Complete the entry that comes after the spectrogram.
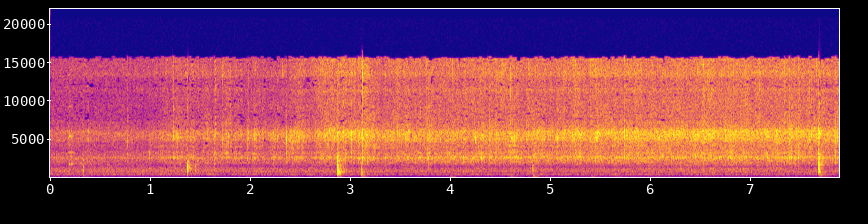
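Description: Sliced onions frying in oil in a non-stick wok, a steady sizzle, as ginger-garlic paste is added and stirred in with a wooden spatula. A few sharp knocks sound against the pan.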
